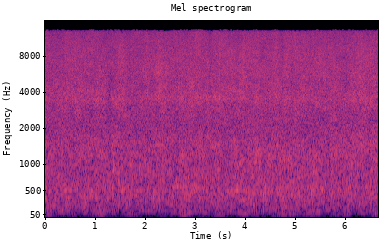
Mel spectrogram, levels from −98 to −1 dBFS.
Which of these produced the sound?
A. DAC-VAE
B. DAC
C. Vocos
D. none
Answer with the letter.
B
